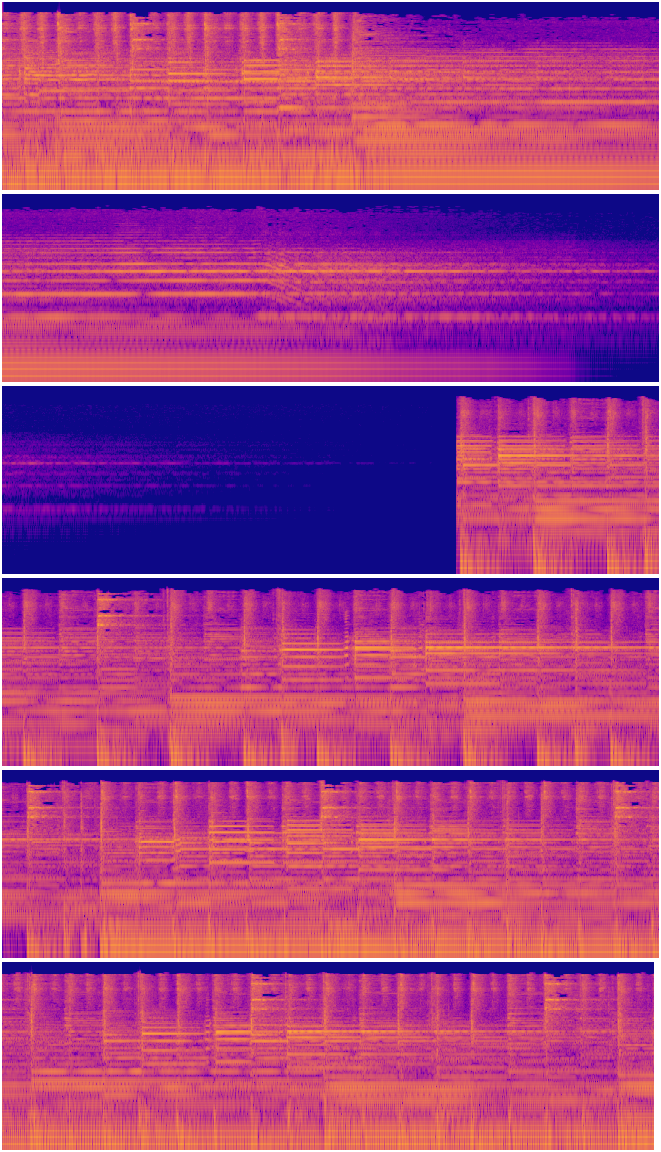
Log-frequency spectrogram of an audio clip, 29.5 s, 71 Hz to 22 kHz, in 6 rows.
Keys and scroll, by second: 11.2 ctrl+z, 15.5 ctrl+z.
